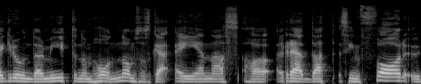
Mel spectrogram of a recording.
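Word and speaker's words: Aeneas: Men den mycket kändare grundarmyten handlar ju om Aenas. Ska vi uttala det så? – Ja, jag kommer inte på något bättre sätt. Aenas.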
